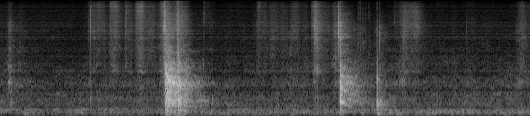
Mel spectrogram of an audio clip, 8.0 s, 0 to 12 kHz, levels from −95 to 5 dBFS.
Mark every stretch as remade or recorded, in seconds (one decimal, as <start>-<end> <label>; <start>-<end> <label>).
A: 0.0-5.3 remade; 5.3-5.8 recorded; 5.8-8.0 remade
